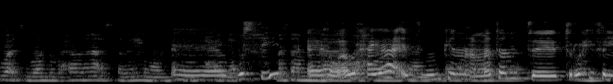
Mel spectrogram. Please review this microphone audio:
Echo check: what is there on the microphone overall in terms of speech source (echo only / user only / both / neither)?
both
